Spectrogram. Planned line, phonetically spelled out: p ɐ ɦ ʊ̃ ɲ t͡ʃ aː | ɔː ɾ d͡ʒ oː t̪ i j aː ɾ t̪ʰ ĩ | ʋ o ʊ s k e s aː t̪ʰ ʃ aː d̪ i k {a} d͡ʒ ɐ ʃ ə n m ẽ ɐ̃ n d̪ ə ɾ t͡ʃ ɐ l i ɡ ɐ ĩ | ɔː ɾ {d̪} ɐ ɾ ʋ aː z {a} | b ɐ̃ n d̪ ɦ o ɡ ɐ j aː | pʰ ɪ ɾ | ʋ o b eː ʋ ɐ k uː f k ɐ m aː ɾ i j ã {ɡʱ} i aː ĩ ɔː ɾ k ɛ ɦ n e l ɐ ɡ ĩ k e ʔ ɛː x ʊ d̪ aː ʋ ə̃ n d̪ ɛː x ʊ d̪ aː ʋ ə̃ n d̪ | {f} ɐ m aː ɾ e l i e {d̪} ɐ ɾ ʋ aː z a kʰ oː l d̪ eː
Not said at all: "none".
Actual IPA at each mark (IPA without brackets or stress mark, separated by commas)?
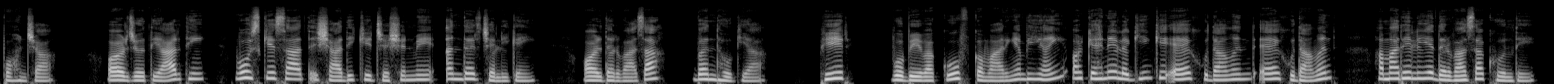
e, d̪, a, bʱ, h, d̪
